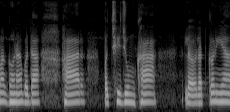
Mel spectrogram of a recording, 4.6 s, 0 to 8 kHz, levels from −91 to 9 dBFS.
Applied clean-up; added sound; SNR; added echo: none; none; none; none.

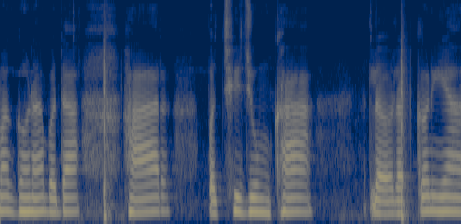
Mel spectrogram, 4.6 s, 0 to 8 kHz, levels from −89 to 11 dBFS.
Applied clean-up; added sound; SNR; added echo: none; Drawer open or close; 15 dB; none.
